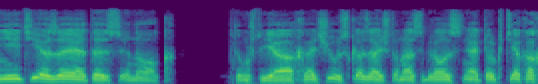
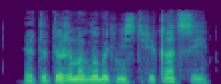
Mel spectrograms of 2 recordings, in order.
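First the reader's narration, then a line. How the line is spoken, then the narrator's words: Whisper. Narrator (Russian): прошептал Кевин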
